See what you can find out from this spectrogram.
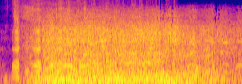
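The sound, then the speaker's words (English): Bomb explosion sound effect: a loud, sharp burst that opens into a dense, roaring rumble. The rumble holds heavy and sustained for about two seconds before easing slightly. “All right, drop a bomb on that bitch.”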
